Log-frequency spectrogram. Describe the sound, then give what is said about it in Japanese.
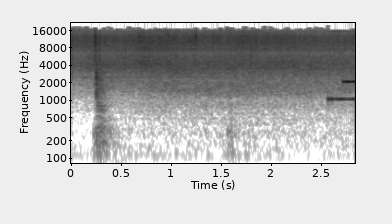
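Fresh cream hits a pan of browned, sautéed mushrooms, giving a steady sizzling hiss with a couple of faint ticks, and the sizzle swells louder near the end. “水分がしっかりなくなって少し焦げ目が出てきましたので、そうしたらここに生クリームを一気に加えます。”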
